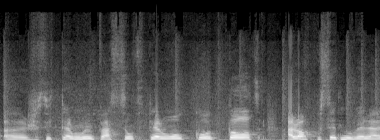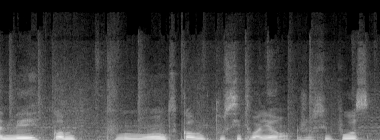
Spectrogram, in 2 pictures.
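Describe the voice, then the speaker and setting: A young woman of about nineteen talks to her viewers in a casual vlog style. Her voice sits at a middle pitch, and her delivery is animated and slangy, sprinkled with English words. Faint music plays behind her. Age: 19, nearly twenty. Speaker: vlogger. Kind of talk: casual chat to camera.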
